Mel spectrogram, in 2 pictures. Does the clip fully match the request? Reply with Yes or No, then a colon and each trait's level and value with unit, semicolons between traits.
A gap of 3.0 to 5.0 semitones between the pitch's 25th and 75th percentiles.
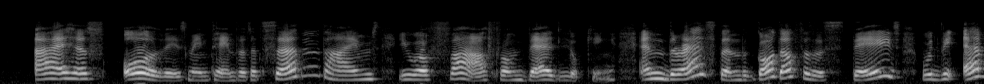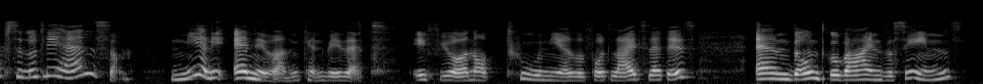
No: wide, 5.4 semitones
